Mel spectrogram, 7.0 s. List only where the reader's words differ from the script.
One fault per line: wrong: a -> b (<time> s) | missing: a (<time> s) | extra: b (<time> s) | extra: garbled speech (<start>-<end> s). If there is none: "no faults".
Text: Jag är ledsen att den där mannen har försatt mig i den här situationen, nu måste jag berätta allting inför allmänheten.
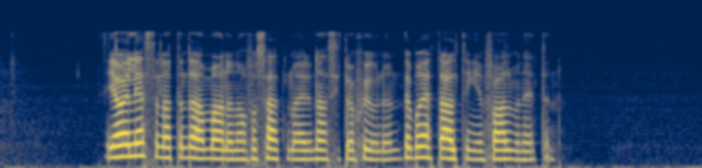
missing: nu måste (4.0 s)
